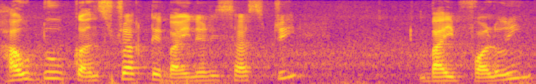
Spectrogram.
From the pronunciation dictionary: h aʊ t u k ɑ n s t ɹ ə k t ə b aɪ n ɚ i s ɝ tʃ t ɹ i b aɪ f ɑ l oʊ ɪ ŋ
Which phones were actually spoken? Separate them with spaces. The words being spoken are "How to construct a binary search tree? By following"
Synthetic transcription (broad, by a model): h aʊ t u k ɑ n s t ɹ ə k t ə b aɪ n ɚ i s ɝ s t ɹ i b aɪ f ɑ l oʊ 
